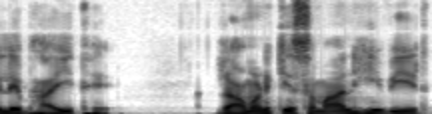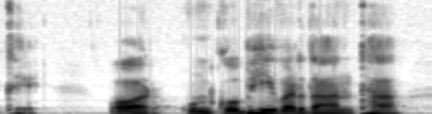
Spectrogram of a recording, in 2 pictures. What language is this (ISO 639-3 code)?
hin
